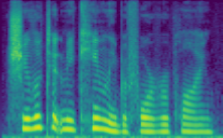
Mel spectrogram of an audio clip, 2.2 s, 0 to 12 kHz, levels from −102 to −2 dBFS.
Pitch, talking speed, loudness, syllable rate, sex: 195 Hz, 190 wpm, -16 LUFS, 5.8 syllables/s, female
